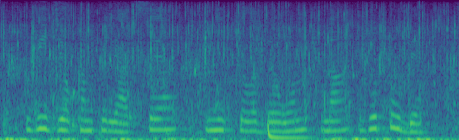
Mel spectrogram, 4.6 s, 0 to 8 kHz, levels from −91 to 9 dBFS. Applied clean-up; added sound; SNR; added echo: none; Stream + Bass drum; 0 dB; none.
